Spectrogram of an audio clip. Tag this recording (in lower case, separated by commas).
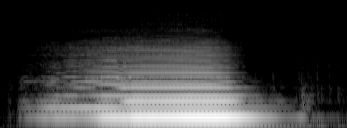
bowed string instrument, musical instrument, music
